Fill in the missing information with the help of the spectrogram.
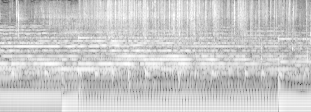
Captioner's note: egg sizzling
